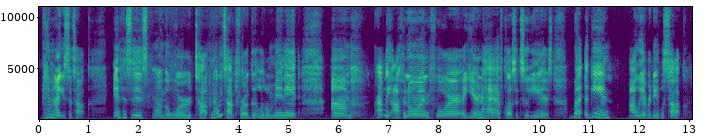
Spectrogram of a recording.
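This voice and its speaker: A woman hosting her own podcast, telling a life story in a chatty, slangy, animated way, with sons at home. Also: a little high, moderate pace. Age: adult, with children. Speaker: podcast host. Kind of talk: storytelling monologue.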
